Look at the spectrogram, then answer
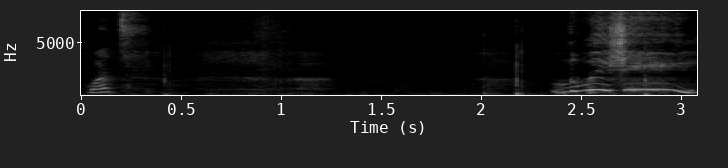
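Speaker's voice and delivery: very high, panicked, nervous shriek. Playing through the final course of a Mario game, a nervous scream. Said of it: "I got nervous and I just screamed Luigi".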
